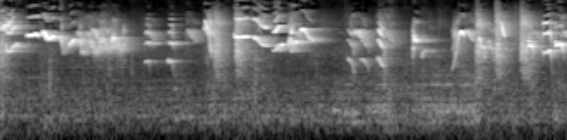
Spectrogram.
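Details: Oriental magpie-robin, called a fierce songster, pouring out a rich jumbled song of whistled slurs, harsh scratchy notes and chirps in phrases about half a second long, separated by brief pauses.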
